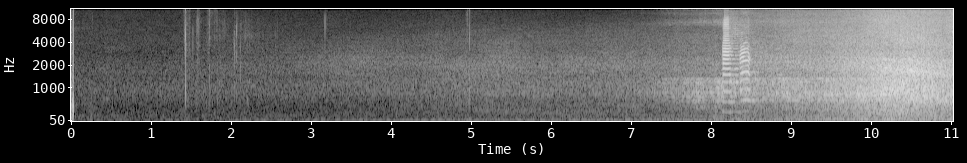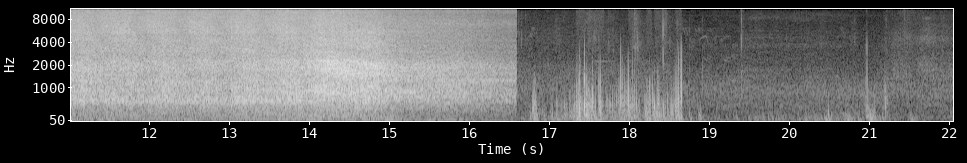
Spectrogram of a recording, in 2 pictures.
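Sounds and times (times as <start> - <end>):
train passing at speed: 3.0 - 16.6
train horn blast: 7.3 - 11.0.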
